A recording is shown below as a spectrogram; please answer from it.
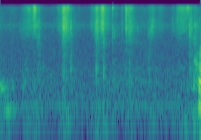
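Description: A deck of tarot cards being shuffled by hand: a quick series of short, crisp card rustles, about six in two seconds.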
